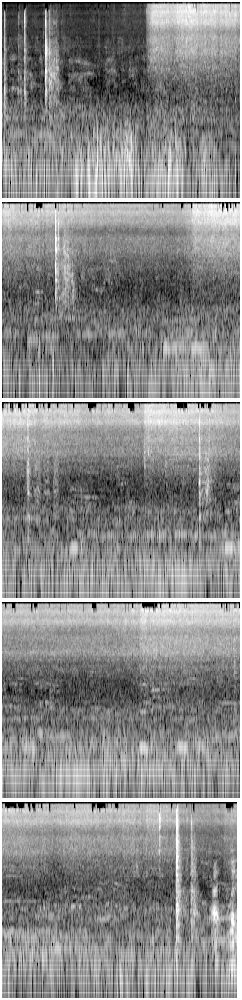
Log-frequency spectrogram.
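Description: Carne asada sizzles steadily on a grill, a broad continuous hiss with occasional pops and clicks, heard close and fairly loud with some background noise throughout.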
